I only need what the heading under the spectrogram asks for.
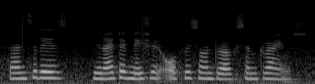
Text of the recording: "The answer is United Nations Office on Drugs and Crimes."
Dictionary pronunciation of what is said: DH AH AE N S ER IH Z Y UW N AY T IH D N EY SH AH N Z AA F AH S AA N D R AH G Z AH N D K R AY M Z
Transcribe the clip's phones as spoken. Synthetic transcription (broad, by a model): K AE N S ER IH Z Y UW N AY T IH D N EY SH AH N AA F AH S AA N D R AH G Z AH N D K R AY M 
